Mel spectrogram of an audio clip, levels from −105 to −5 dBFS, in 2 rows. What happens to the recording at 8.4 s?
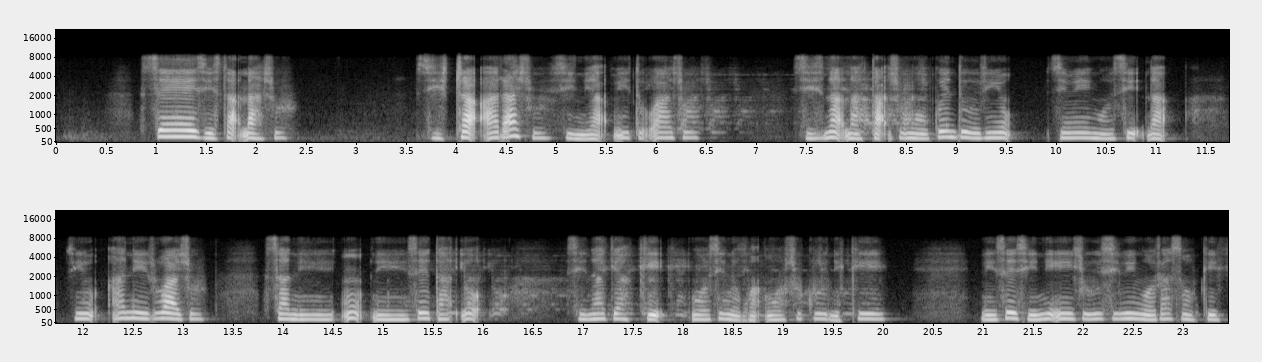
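Feedback echo between two devices (5.86 to 8.82 s): one device's playback re-enters the other's microphone, so speech returns roughly every 300 ms as ringing repeats about 16 dB down.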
